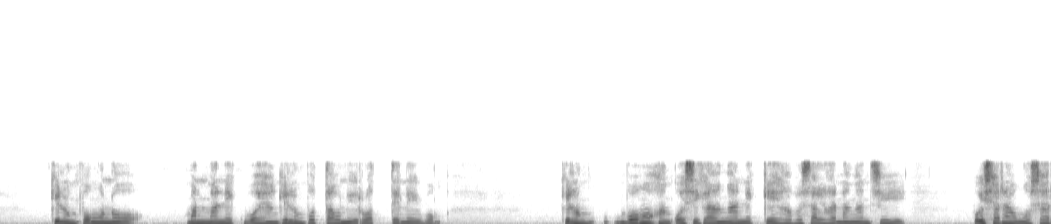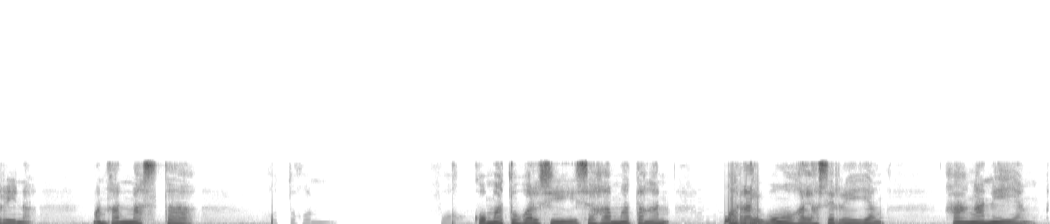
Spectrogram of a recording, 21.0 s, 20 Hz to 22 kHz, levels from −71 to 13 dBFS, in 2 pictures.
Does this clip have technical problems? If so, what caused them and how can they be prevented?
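Yes. Throughout the clip, the sound is dull with nothing above about 6.2 kHz, and it has a gurgling, granular texture. This is likely heavy MP2 compression at a bitrate of around 48 kbps, which starves the upper sub-bands of bits. A plain low-pass filter would sound clean, but here the remaining bands flicker and sound coarse. Encoding at a higher bitrate or with a modern codec prevents this.

From 13.24 to 15.04 s, the level falls by about 18 dB, leaving only a faint residue. One channel inverted is the likely cause: when the channels are summed to mono, the centred content cancels. A dropout would leave silence, not this faint difference signal. Checking polarity before any mono downmix prevents it.

From 17.29 to 18.11 s, the sound turns into a rigid, metallic buzz at 200 Hz. This is robotic sound from repeated short buffers, likely caused by about 5 ms of audio being replayed while most of the real signal is skipped. 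Unlike codec gurgle, it holds one fixed pitch. Larger buffers or a steadier audio feed prevent it.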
